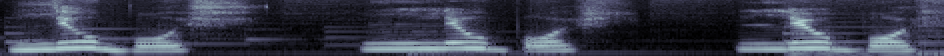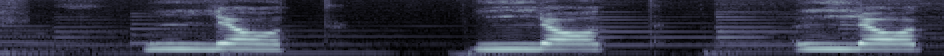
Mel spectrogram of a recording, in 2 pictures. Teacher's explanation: Russian light l. In Russian we have a soft l sound. It's not a hard English l. Your tongue moves closer to the roof of your mouth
